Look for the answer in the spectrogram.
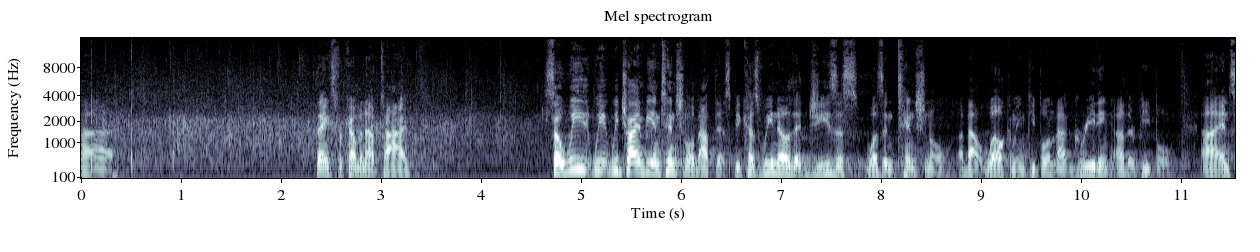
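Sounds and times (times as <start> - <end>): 
round of applause: 0.0 - 5.1
speech: 2.3 - 3.5, 4.6 - 11.5.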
